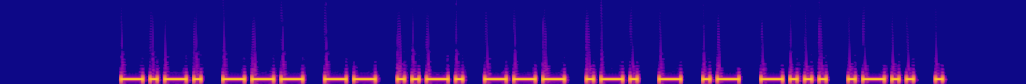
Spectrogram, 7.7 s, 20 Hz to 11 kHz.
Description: Morse code, heard as a keyed tone, about 22 wpm, 700 Hz. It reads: COMFORTABLE
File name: practice / 22wpm / Eleven Letter Words - 22wpm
